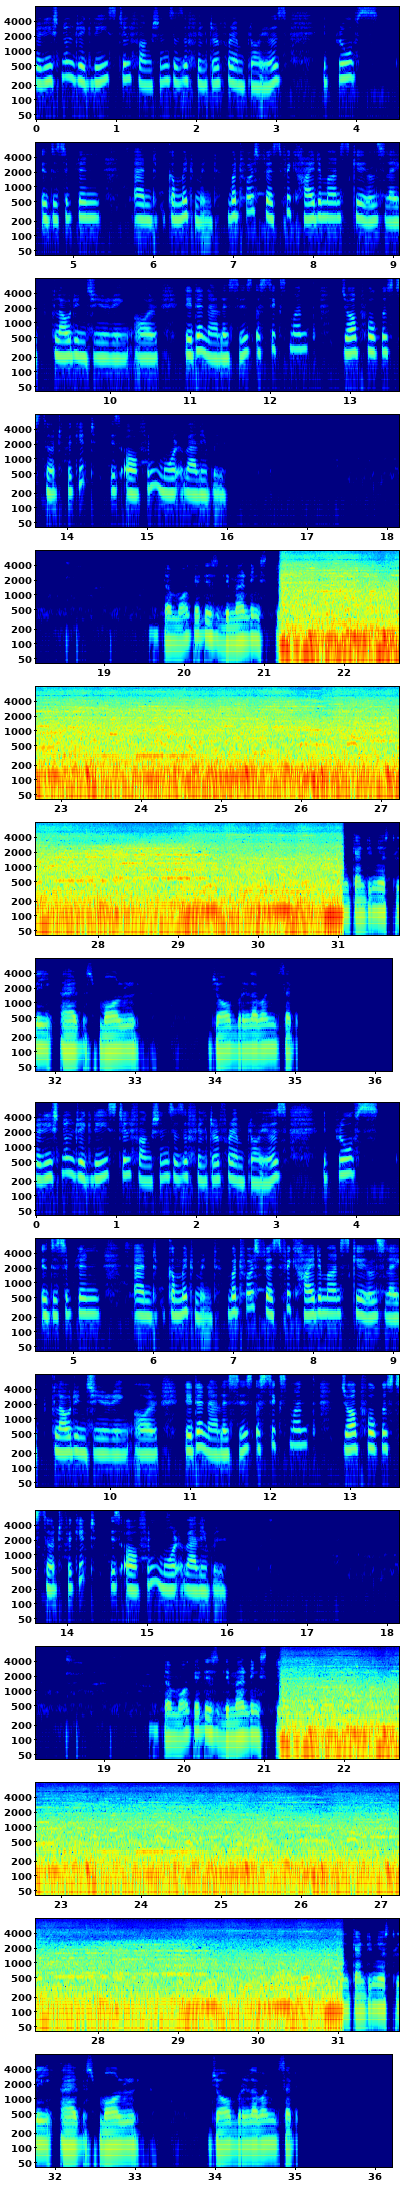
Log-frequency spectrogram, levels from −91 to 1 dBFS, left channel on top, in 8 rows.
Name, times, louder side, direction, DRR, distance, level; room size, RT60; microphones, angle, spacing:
voice 1, 0.0-3.5 3.8-4.3 4.6-14.2 14.5-16.0, right 2 dB, 45° right, 6.0 m, -50 dB
voice 2, 19.6-21.9 22.6-23.1 23.4-23.5 23.8-26.0 28.2-29.4 29.9-33.0 34.0-35.0, right 1 dB, 25° right, 4.9 m, -43 dB
sound 1, 21.2-31.1, left 6 dB, 55° left, 0.3 m, -23 dB
head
